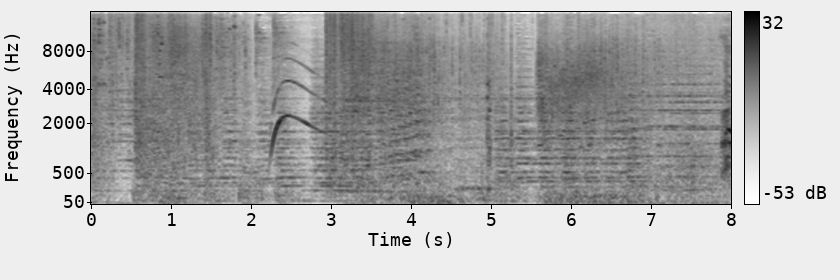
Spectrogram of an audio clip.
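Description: Cartoon background music with sound effects: a crash as hot coals spill and a trash can tips over, and a whistle that rises sharply and falls away about two seconds in.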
